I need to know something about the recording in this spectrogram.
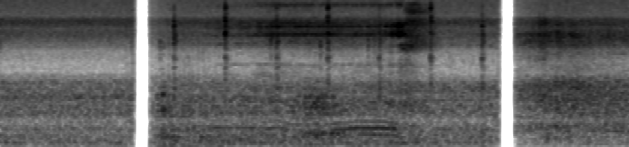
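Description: Steady road and engine noise inside a moving car, broken twice by brief gaps of dead silence where the footage is cut.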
